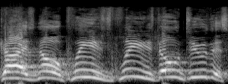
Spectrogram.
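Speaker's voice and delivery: mock high pleading. Retelling how Joseph, pulled from the pit, begs for his life. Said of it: "Joseph begs for his life".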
